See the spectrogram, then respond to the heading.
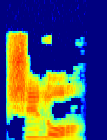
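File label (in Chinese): "失落", Mandarin; chinese flashcards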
